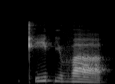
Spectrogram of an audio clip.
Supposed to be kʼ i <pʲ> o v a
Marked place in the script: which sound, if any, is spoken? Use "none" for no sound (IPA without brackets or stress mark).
pʲ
